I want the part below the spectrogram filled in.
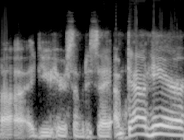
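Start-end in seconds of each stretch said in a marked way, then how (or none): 1.4-2.3 put-on faint, very high-pitched girl's voice. Voicing someone calling from inside the cave: high-pitched woman's voice. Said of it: "it's high-pitched voice".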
